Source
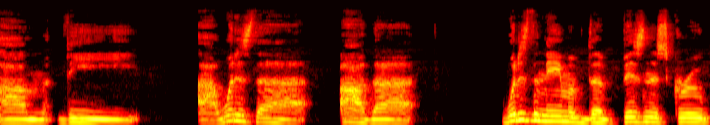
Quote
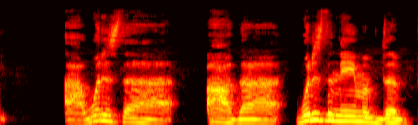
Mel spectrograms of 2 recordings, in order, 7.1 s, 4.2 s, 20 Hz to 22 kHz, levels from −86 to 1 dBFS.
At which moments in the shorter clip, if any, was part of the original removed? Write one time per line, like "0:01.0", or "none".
0:02.9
